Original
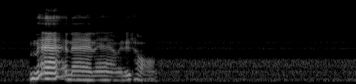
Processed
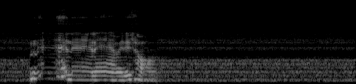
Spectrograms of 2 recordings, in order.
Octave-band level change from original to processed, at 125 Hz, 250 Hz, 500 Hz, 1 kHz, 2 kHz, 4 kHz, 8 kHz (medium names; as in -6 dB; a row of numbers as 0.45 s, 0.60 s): +4.0 dB, 0.0 dB, +0.5 dB, -3.5 dB, -6.5 dB, -7.5 dB, -8.5 dB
